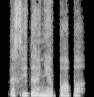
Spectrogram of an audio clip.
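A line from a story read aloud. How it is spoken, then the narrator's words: Whisper. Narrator (Russian): прошептал Кирюша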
